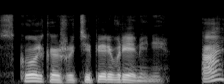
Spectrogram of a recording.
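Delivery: ordinary delivery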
